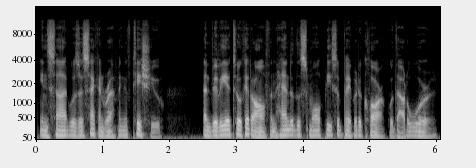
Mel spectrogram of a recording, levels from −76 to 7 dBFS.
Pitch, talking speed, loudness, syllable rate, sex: 85 Hz, 240 wpm, -19 LUFS, 6.5 syllables/s, male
